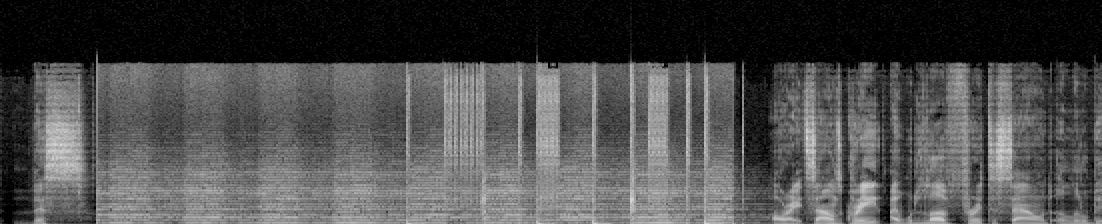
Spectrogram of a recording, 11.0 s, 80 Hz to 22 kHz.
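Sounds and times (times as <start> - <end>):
synthesizer holding buzzy note: 1.0 - 7.8.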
